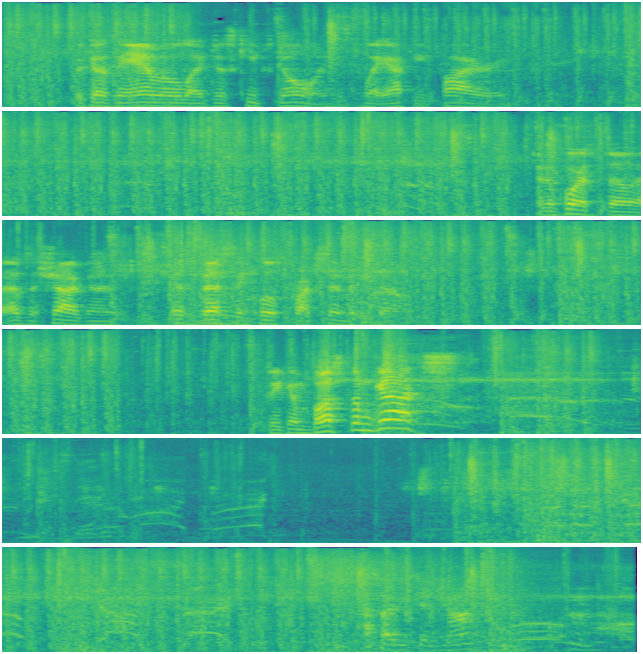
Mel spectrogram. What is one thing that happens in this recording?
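Gunfire from a video game crackles in bursts.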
